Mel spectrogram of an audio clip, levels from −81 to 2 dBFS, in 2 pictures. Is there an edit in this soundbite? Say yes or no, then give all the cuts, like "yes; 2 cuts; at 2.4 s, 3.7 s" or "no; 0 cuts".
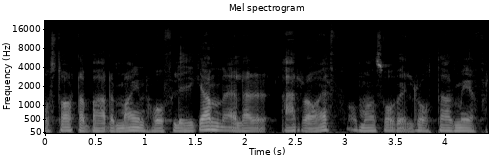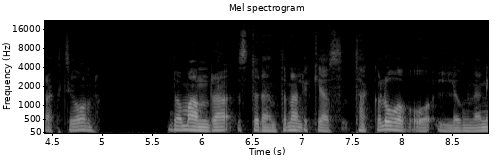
no; 0 cuts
